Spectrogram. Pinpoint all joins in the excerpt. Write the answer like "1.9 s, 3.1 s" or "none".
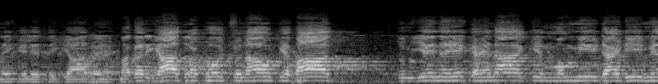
1.1 s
